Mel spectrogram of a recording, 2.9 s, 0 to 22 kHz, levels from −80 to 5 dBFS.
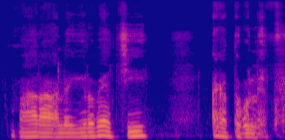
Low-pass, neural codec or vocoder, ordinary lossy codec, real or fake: none; vocoder, 44.1 kHz, 128 mel bands, Pupu-Vocoder; none; fake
